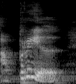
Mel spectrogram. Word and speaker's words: April: Then we have April, which is April. It's spelled the same, but you just pronounce it the way a German would pronounce it.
